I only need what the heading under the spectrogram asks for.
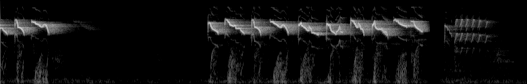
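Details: Ngalas song of a chattering white-eye meant to rouse rival birds: a short burst, silence, then a fast run of high, falling whistled notes ending in a buzzier trill.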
